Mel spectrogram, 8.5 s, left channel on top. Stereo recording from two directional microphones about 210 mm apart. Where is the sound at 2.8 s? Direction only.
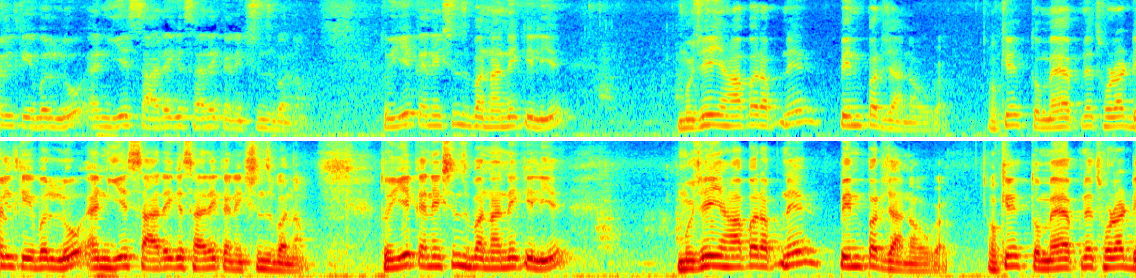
35° right (ahead or behind).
